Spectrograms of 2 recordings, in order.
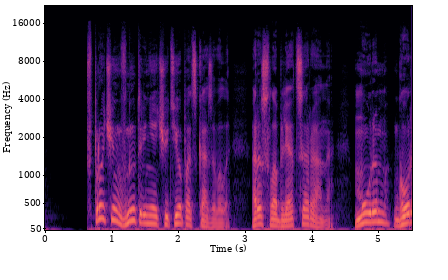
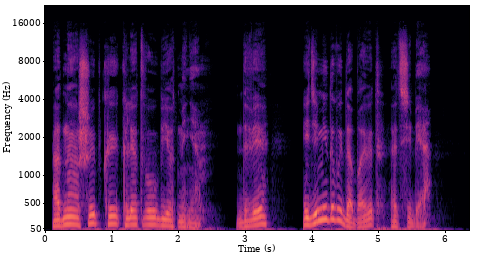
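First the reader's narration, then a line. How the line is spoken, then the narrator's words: Gloomy inner musing. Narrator (Russian): мрачно размышлял Черкасский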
